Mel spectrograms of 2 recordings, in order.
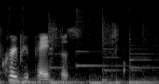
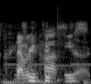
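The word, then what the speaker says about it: creepypasta: wrote creepy pastas see I've always pronounced as creep pasta cuz I mean I don't know was um it it's originally supposed to be pronounced Creepy Pasta because it was like copying pasting but it doesn't really matter at this point maybe I'm just hungry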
